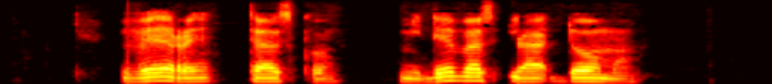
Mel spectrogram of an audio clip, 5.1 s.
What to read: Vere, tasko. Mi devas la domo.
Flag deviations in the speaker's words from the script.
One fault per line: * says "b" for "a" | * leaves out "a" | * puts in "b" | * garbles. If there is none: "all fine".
all fine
